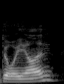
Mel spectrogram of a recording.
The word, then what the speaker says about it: Douyin: I think it's pronounced Douyin.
